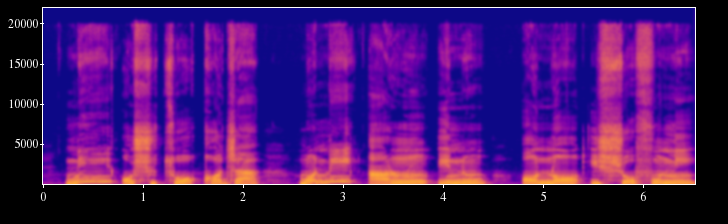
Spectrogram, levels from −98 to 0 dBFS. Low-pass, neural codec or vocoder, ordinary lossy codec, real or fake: none; vocoder, 48 kHz, 128 mel bands, Vocos; none; fake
